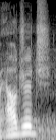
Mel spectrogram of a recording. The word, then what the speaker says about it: Aldrich: That's how you say his name, Aldrich.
